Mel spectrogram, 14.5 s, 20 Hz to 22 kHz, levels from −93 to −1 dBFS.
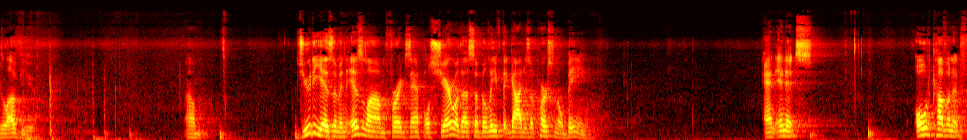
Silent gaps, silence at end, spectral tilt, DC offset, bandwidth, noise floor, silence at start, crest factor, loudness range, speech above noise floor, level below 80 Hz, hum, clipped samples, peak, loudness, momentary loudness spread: none; 0 s; -2.5 dB/octave; under 0.1%; 16 kHz; -68 dBFS; 0 s; 24 dB; 18 LU; 43 dB; -58 dBFS; none; under 0.1%; -4 dBFS; -24 LUFS; 22 LU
